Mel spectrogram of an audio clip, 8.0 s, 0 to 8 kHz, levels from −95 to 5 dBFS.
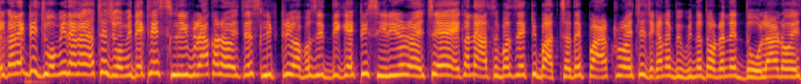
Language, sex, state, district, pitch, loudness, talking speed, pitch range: Bengali, female, Jharkhand, Sahebganj, 320 Hz, -11 LUFS, 215 wpm, 300-345 Hz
